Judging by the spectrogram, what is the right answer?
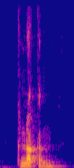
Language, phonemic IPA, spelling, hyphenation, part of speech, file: Dutch, /ˈknɑ.kə(n)/, knakken, knak‧ken, verb, Nl-knakken.ogg
- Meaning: 1. to break 2. to partially break without fully breaking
